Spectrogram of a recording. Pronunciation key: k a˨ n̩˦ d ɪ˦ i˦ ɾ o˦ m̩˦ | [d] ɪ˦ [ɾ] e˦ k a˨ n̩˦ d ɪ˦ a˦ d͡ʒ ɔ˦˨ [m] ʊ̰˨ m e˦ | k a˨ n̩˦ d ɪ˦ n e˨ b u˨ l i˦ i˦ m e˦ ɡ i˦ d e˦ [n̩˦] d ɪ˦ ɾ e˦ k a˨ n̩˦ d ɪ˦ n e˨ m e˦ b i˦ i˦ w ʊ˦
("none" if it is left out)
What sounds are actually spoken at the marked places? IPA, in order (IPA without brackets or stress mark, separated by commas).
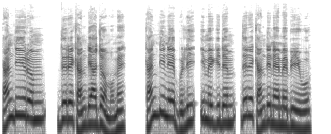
d, ɾ, m, m̩˦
